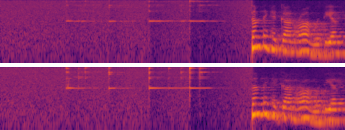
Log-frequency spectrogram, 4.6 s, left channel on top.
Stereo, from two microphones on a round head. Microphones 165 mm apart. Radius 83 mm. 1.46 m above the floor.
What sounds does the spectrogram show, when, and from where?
0.9 s a clink: 55° right (ahead or behind), 2 m
3.4 s a woman speaking: 60° left (ahead or behind), 4 m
